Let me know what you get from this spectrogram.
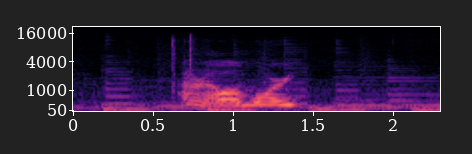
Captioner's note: device clicks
